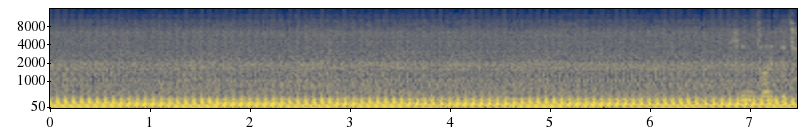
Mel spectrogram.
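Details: 2009 Aprilia Shiver SL750 twin, after replacing both air pressure sensors in the airbox to cure idle jumping up and down: steady, even idle with firm regular pulse, no stumbling or hunting; evap and tank air hose ruled out.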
